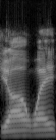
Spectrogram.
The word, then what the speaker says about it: Yahweh: That's either pronounced Yahweh or it's pronounced Jehovah. Okay, so and they are repeated in the Bible over 7,000 times.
